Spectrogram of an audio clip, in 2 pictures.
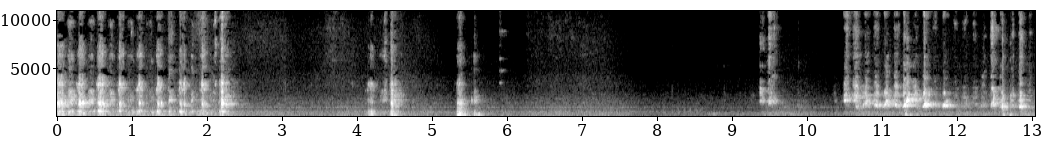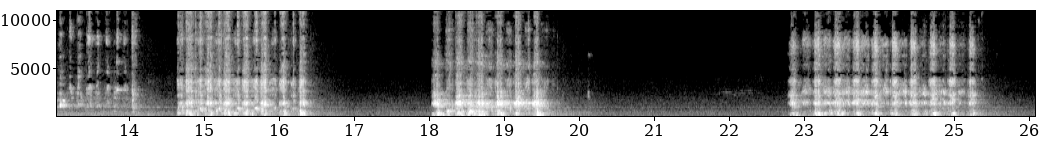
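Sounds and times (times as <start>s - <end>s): saw rasping through metal: 10.8s - 16.4s, 22.8s - 25.4s.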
